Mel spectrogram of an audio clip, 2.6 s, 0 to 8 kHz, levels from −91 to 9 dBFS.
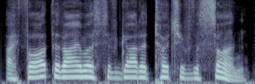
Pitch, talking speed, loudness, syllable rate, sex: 150 Hz, 280 wpm, -16 LUFS, 4.9 syllables/s, male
